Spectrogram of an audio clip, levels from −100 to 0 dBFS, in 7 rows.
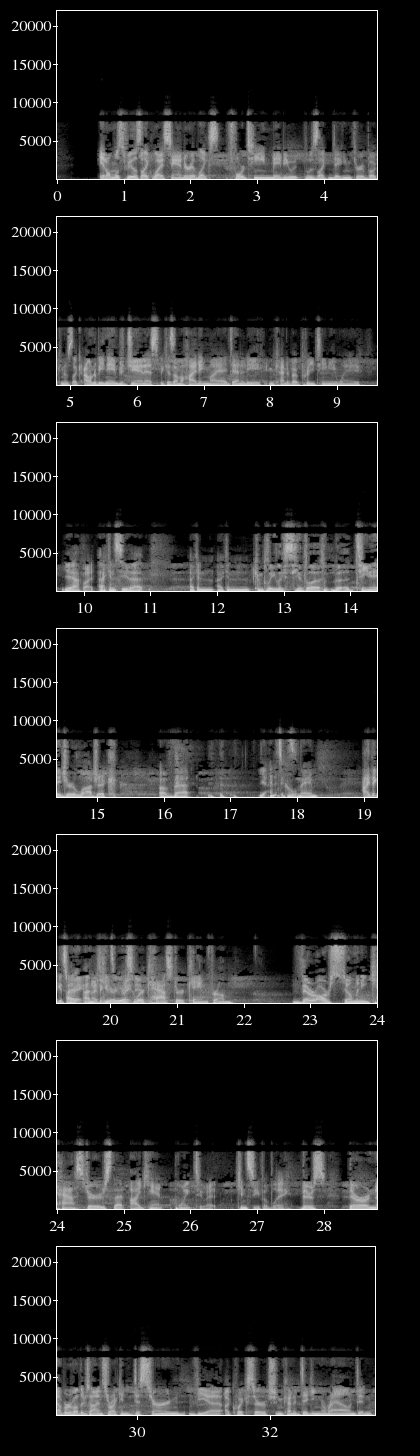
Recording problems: garbled, watery; badly; nothing above 7.5 kHz
echo of what is said; faint; throughout; 580 ms later, 20 dB below the speech
uneven, jittery; strongly; from 11 to 29 s

